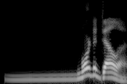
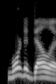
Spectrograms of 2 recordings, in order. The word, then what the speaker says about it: mortadella: mortadella Italian pronunciation more de dia is a large Italian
